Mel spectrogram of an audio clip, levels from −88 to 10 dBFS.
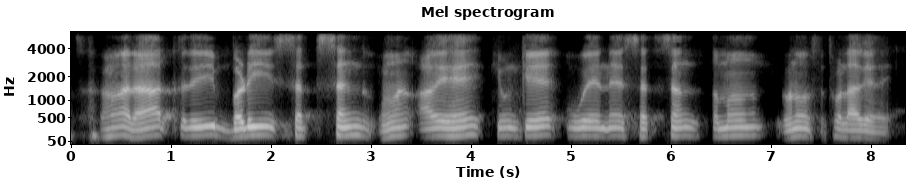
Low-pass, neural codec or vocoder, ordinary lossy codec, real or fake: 5.4 kHz; codec, 16 kHz in and 24 kHz out, 0.9 kbps, LongCat-Audio-Codec, four codebook decoder; MP3, 48 kbps; fake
